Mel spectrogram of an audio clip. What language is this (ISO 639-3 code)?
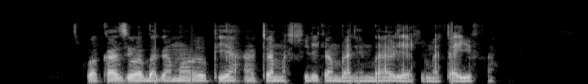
swa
